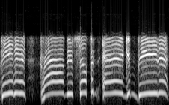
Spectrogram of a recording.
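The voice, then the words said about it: High-pitched imitation of a singer. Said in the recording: “if you did that in a high voice, you'd be like Michael Jackson”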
